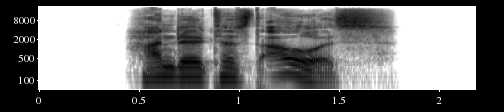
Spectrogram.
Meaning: inflection of aushandeln: 1. second-person singular preterite 2. second-person singular subjunctive II
- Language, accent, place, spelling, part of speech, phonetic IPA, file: German, Germany, Berlin, handeltest aus, verb, [ˌhandl̩təst ˈaʊ̯s], De-handeltest aus.ogg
